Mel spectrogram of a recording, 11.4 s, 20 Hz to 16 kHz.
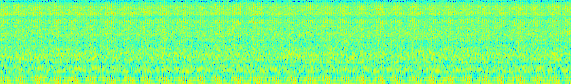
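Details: Toro Wheelhorse 1438HXL with repowered 17.5 hp engine, after mower deck belt and pulley replacement, deck engaged: steady even low pulse, no slipping squeal or knock; everything works. Normal running with deck engaged.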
